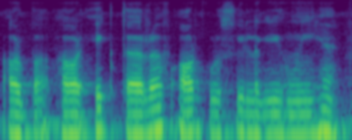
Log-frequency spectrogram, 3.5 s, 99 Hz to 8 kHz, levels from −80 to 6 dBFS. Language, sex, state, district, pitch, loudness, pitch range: Hindi, male, Jharkhand, Ranchi, 115 Hz, -19 LUFS, 115-130 Hz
